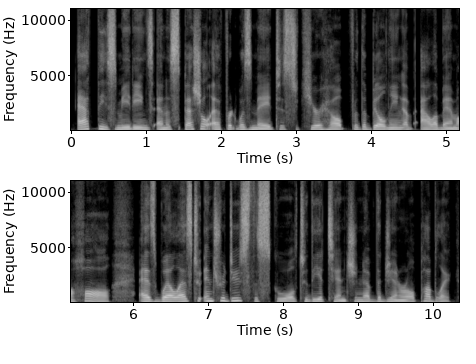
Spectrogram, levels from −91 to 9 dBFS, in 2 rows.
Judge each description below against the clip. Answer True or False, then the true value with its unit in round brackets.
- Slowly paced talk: False (180 wpm)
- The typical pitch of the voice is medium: True (165 Hz)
